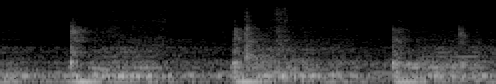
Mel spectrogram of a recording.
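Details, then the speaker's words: Washing machine in service diagnostic mode, low agitate test: quiet room, soft thump-and-swish about every three-quarters of a second, even agitator stroke; normal agitation, machine fixed. "agitate once that should be the the first test and there we go you can hear hear it agitated"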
